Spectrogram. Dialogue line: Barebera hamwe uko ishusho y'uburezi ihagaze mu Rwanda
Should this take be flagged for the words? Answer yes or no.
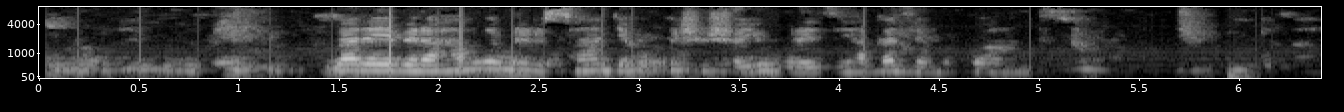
yes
